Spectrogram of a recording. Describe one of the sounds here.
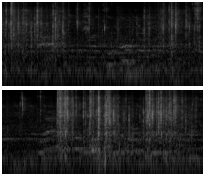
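A crinkly plastic snack packet rustles and crackles.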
